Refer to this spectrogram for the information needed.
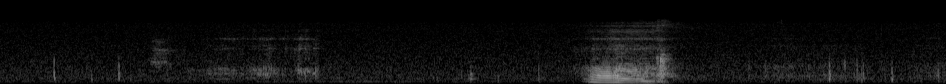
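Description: Soft breathing noises with one louder, rough, fluttering snore in a quiet room.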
